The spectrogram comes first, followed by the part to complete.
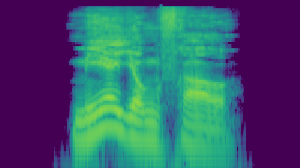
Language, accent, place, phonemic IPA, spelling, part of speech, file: German, Germany, Berlin, /ˈmeːɐ̯jʊŋˌfʁaʊ̯/, Meerjungfrau, noun, De-Meerjungfrau.ogg
- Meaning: mermaid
